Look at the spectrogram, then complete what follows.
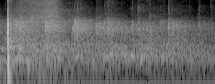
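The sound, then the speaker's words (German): An audience applauds itself, clapping together in a dense, steady patter of many hands, starting with a sharp burst and then continuing at a moderate level for a couple of seconds without voices. “Applaus für euch.”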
